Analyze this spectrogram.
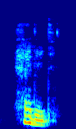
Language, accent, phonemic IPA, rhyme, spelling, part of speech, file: English, Southern England, /ˈhɛdɪd/, -ɛdɪd, headed, adjective / verb, LL-Q1860 (eng)-headed.wav
- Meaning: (adjective) 1. Of a sheet of paper: having the sender's name, address, etc. preprinted at the top 2. Having a head or brain with specified characteristics 3. Having hair of a specified color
